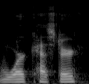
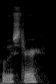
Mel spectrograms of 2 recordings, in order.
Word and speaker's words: Worcester: and Massachusetts I was used to call it war Kester you know it's isn't it Worchester no it's Worcester its booster and smooster that's really how it's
